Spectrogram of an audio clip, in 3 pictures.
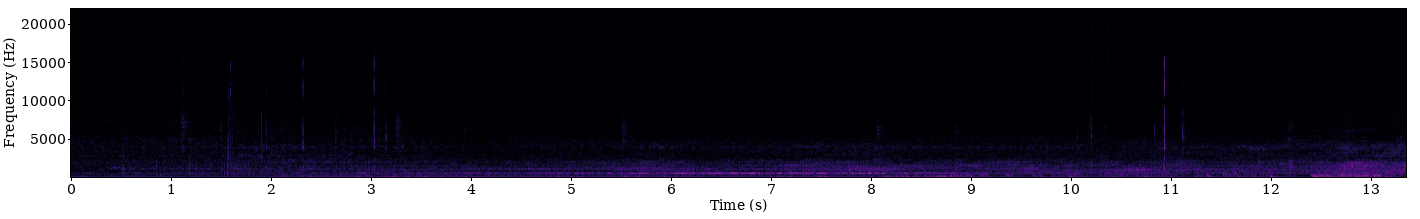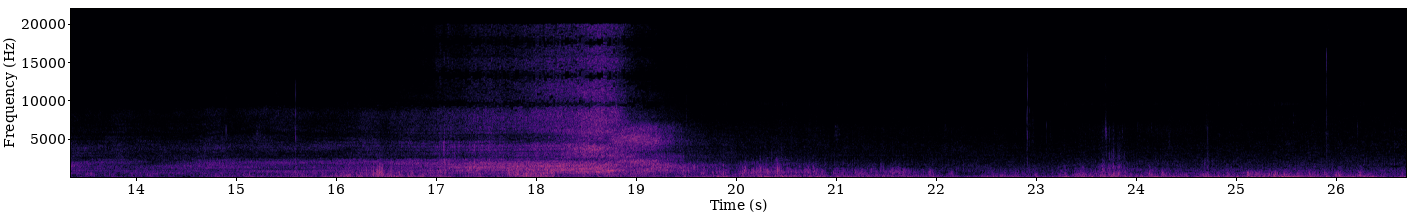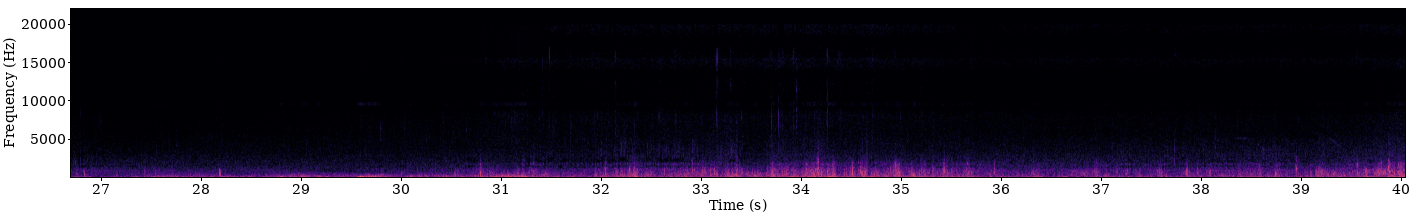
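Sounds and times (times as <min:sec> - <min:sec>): storm wind buffeting microphone: 0:00.0 - 0:40.0.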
